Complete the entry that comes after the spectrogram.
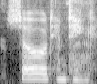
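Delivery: slow whispered temptation. Real, not acted. Tempted to die.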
